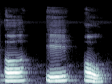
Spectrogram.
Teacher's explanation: अर्ध विवृत स्वर किसे कहते हैं? जिन स्वरों के उच्चारण में मुख आधा खुलता है, अर्ध विवृत मतलब आधा मुख खुले, जब पूरा मुख खुल जाए तो विवृत होगा।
